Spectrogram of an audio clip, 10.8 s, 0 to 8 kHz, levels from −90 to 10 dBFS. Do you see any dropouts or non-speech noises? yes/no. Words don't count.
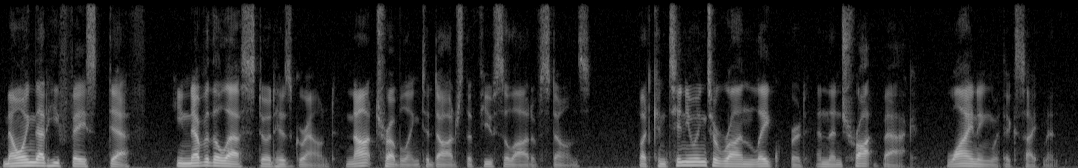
yes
